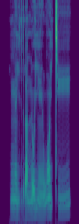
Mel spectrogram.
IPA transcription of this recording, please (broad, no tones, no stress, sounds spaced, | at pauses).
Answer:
ŋ ɛ̃ j r a n o j ẽ w ɔ̃ j tʼ i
